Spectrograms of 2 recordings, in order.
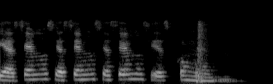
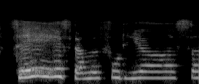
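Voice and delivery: higher, slow, playfully acted anger; mock furious agreement; 6 semitones higher, slower than usual. Teacher joining the child's anger, in mock fury. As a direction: play along with the angry child, lightly. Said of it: "que él está furioso".

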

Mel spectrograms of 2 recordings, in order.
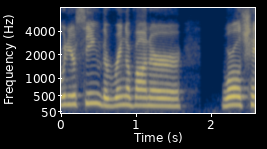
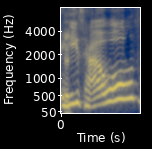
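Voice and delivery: higher, louder, slow disbelief; incredulous retold reaction; 5 semitones higher, 5 dB louder, slower than usual. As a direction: stretch out the question in mock astonishment. Reacting to a wrestler's age.

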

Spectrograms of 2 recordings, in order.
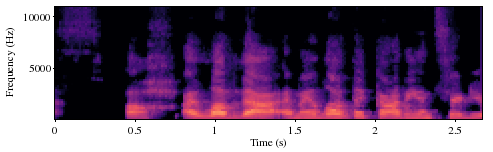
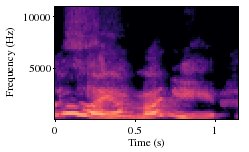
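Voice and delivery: mock delight; 8 semitones higher, 8 dB louder than usual. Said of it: "favorite little text message".

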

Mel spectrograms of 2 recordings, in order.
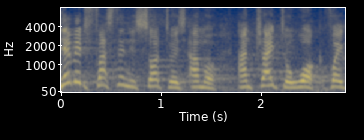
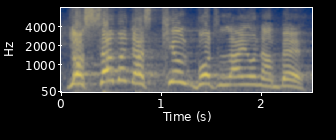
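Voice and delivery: shouted; 5 semitones higher, 7 dB louder than usual. Acted. Preacher voicing David.

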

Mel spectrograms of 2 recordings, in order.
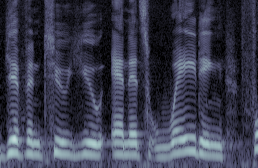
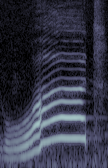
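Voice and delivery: a high startled "What?"; retelling his shock, pitched way up; mock surprise; 12 semitones higher than usual. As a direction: act stunned at the news. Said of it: "I was like".

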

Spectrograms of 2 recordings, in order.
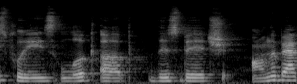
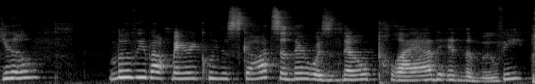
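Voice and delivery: mocking voice; 7 semitones higher than usual. Mocking coworker's complaint.

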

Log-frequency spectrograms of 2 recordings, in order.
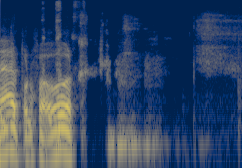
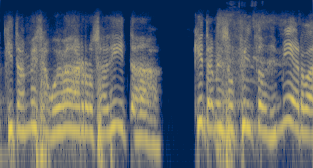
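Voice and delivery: high-pitched mock yell of orders; mock shouting; 7 semitones higher than usual. Pechi imitated yelling at the technician, mock shout. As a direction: bark it like an angry host at the crew.

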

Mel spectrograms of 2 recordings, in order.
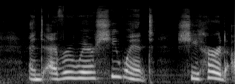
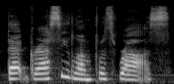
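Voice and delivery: usual speaking voice

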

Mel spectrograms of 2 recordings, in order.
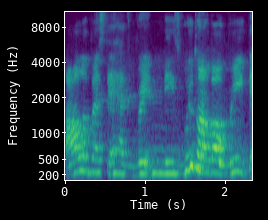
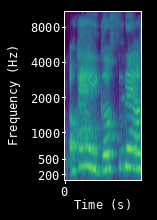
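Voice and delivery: raised, higher-pitched parental order; exasperated mother; 7 semitones higher, 4 dB louder than usual. Retold or imitated. Mom to her whining five-year-old, exasperated. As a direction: order a child off, mildly fed up.

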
